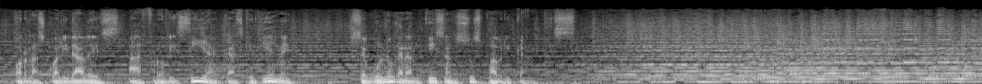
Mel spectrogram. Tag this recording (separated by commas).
Music, Speech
